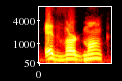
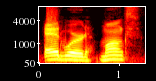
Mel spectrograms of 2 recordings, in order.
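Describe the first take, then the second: First: The name is said unanglicized, with a V sound. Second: The name is said the English way, with W.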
